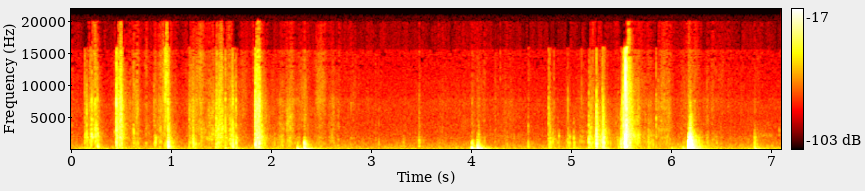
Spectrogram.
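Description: A mirror oracle card deck is shuffled by hand in soft, close bursts of riffling and flicking taps, with brief pauses between.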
